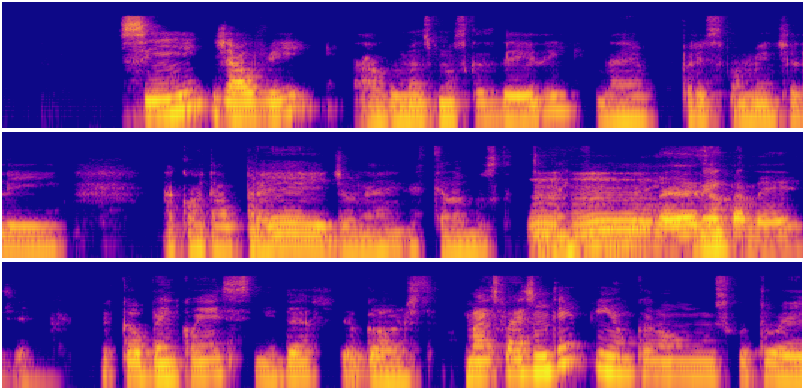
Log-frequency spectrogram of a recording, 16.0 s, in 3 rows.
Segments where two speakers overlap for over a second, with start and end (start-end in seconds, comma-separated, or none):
8.8-10.2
